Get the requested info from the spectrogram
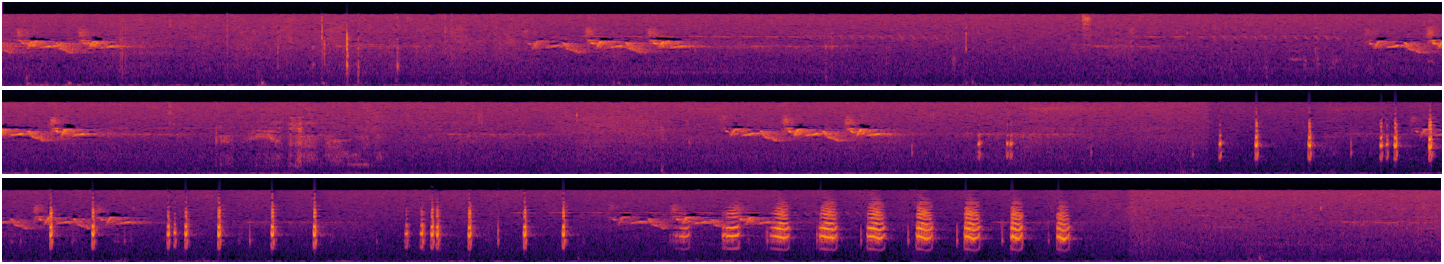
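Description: Wild turkey gobbling over and over, a rattling gobble about every five or six seconds. From about two-thirds of the way in, a run of loud turkey yelps comes in on top. Near the end the yelps come faster and closer together, and they are the loudest sound.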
